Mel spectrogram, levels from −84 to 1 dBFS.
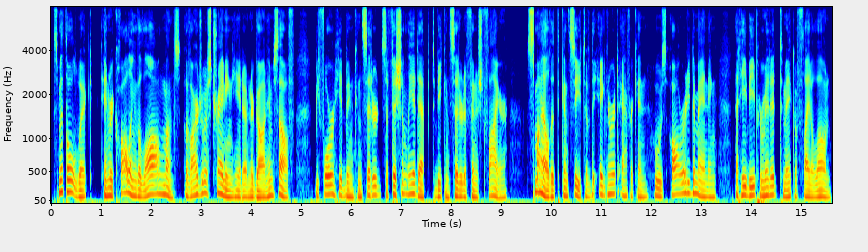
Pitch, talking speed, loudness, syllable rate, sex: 120 Hz, 185 wpm, -19 LUFS, 6.0 syllables/s, male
